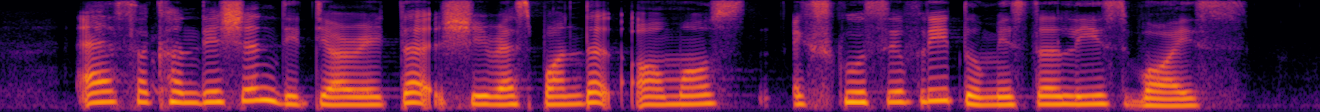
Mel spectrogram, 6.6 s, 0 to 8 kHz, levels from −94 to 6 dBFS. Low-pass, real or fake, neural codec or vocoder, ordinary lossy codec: none; real; none; none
